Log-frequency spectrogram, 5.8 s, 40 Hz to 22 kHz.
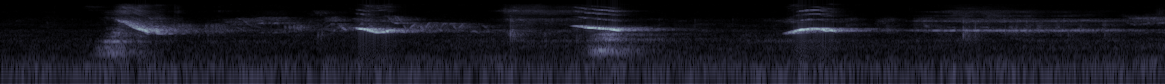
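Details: Softer red-crested cardinal 4-note training song: a sharp descending whistle followed by three shorter slurred notes, ending in a sustained thin tone, with faint background noise.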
